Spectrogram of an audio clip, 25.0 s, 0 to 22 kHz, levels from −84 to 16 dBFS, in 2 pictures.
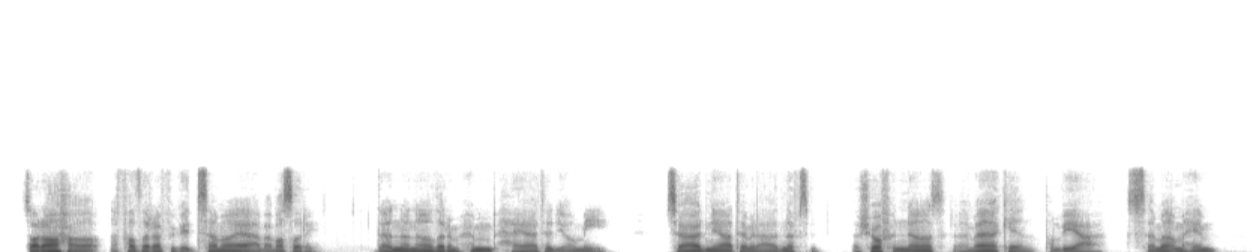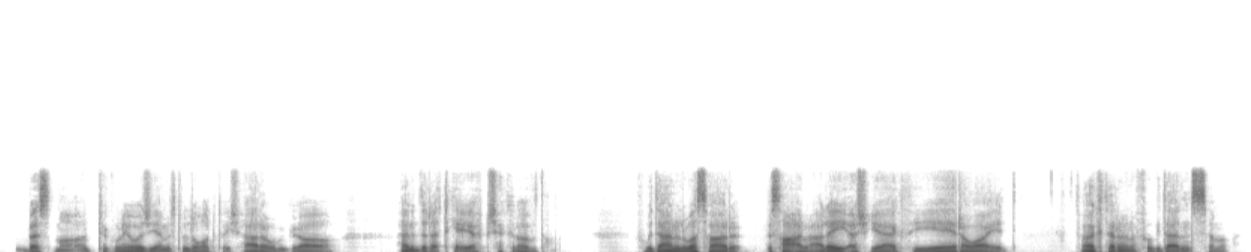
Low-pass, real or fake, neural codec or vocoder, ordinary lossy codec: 7.2 kHz; fake; codec, 16 kHz, 0.5 kbps, X-Codec, WavLM features, trained on Multilingual LibriSpeech; none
